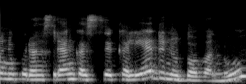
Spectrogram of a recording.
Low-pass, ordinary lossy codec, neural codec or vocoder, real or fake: 9.9 kHz; Opus, 24 kbps; autoencoder, 48 kHz, 128 numbers a frame, DAC-VAE, trained on Japanese speech; fake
